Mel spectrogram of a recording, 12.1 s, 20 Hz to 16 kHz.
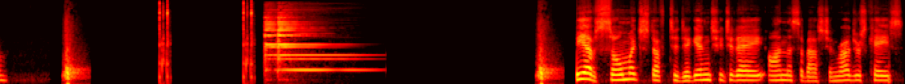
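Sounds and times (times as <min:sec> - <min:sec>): bell ding: 0:03.6 - 0:05.2.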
